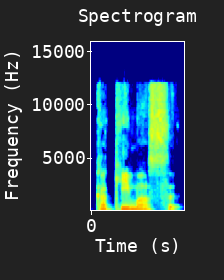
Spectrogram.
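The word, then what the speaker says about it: 書きます: So, the corresponding Japanese verb is kakimasu.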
